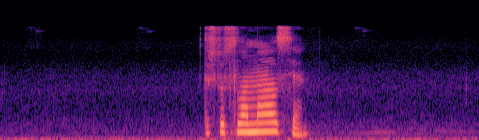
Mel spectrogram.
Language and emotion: Russian, angry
